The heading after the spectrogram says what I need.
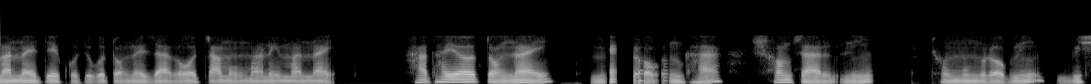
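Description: Speech over a telephone-band line, cut off above 4 kHz as G.711 coding does, is interrupted by packet loss with pitch repetition. From 6.02 to 6.7 s the sound turns held and buzzy, then fades toward silence before returning through a brief cross-fade. About half a second of audio is missing across that stretch, with the longest gap near 220 ms. A shorter held buzz follows at 8.68 to 8.8 s. Both come from the receiver repeating the last pitch period to bridge the lost packets.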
